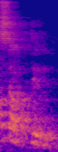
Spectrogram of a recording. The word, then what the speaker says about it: subtle: see some word like it's not subtle b is silent because there is t after b then you can see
